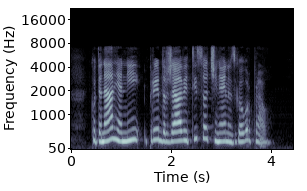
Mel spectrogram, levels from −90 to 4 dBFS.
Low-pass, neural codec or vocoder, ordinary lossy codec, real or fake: 7.2 kHz; codec, 16 kHz, 2 kbps, X-Codec, WavLM features, trained on Multilingual LibriSpeech; none; fake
